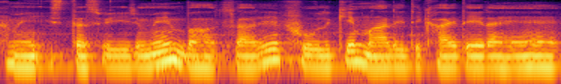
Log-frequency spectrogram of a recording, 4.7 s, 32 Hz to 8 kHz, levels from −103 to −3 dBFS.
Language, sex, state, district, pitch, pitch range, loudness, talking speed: Hindi, male, Bihar, Patna, 100 Hz, 100-110 Hz, -15 LUFS, 165 wpm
